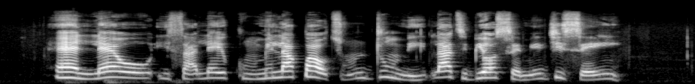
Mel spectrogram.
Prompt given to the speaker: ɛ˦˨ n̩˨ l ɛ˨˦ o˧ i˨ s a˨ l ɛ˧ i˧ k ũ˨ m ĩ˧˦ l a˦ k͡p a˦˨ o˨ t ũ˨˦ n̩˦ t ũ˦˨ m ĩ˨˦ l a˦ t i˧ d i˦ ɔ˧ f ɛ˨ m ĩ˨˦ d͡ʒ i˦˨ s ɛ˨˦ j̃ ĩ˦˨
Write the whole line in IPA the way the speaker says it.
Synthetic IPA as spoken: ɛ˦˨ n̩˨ l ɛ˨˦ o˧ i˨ s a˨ l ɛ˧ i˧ k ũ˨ m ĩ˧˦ l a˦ k͡p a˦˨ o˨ t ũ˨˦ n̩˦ d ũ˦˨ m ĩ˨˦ l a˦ t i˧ b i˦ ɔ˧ s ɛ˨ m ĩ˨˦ d͡ʒ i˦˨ s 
